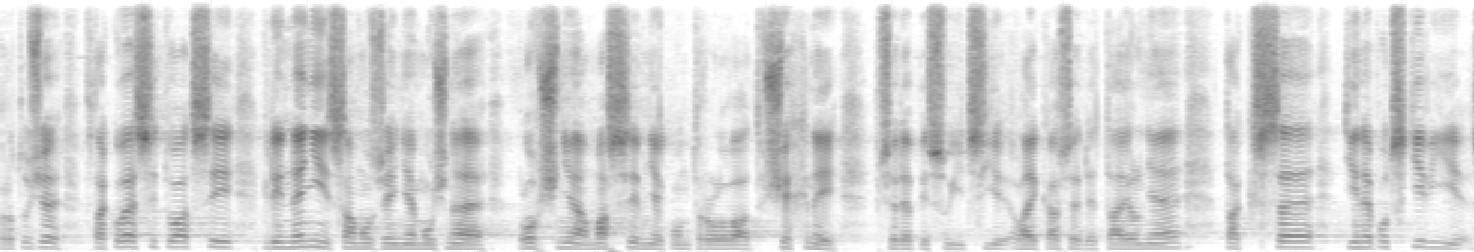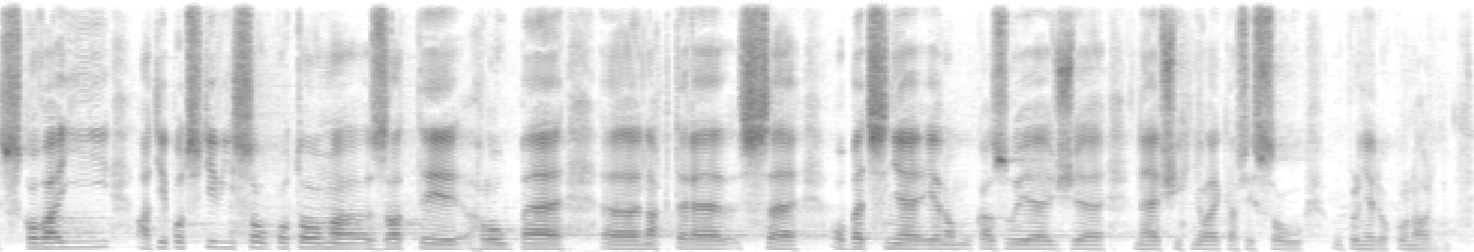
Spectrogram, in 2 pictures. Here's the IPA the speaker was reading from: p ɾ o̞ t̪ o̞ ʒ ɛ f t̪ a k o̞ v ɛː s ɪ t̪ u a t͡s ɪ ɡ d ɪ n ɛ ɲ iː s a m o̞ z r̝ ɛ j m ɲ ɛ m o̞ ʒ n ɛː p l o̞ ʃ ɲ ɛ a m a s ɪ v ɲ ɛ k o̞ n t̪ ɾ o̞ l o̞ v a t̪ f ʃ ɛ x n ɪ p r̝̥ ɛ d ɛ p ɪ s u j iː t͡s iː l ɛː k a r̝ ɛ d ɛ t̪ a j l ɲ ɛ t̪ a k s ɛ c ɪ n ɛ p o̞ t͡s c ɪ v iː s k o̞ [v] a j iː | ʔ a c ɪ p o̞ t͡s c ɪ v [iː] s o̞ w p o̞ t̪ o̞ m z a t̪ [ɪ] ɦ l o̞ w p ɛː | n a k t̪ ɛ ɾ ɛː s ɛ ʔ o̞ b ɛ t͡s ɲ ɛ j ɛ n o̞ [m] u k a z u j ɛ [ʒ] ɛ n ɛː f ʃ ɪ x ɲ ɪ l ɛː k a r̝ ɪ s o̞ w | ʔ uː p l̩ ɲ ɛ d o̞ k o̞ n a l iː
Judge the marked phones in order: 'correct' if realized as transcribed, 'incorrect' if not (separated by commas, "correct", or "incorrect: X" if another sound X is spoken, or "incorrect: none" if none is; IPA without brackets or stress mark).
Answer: correct, correct, correct, correct, correct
